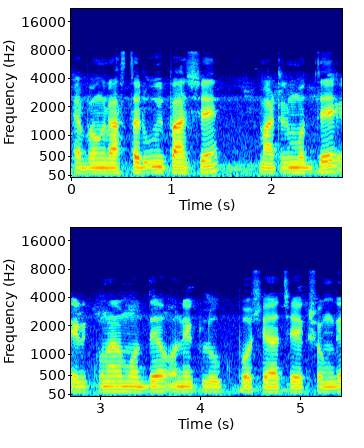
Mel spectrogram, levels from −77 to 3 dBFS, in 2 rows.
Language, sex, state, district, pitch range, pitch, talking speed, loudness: Bengali, male, Tripura, West Tripura, 115-120 Hz, 115 Hz, 145 wpm, -21 LUFS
